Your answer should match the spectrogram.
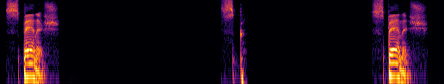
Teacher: Note que usted debe decir sp y no esp.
